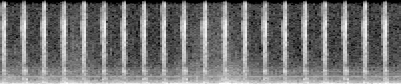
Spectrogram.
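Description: Clock-style ticking countdown sound effect, fairly quiet and evenly paced at about five ticks a second.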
